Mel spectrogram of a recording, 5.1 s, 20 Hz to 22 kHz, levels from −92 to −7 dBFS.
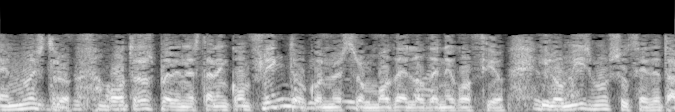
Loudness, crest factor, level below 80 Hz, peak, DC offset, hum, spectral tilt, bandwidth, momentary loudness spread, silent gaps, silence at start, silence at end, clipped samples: -14 LUFS; 10 dB; -42 dBFS; -4 dBFS; under 0.1%; none; -5 dB/octave; 6.6 kHz; 3 LU; none; 0 s; 0 s; under 0.1%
